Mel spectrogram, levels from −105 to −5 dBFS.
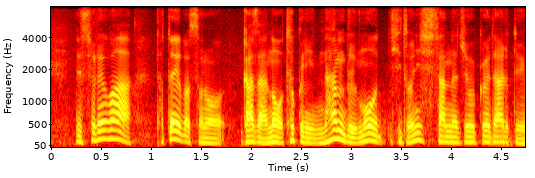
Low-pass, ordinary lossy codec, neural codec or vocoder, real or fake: none; none; codec, 16 kHz, 6 kbps, DAC; fake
